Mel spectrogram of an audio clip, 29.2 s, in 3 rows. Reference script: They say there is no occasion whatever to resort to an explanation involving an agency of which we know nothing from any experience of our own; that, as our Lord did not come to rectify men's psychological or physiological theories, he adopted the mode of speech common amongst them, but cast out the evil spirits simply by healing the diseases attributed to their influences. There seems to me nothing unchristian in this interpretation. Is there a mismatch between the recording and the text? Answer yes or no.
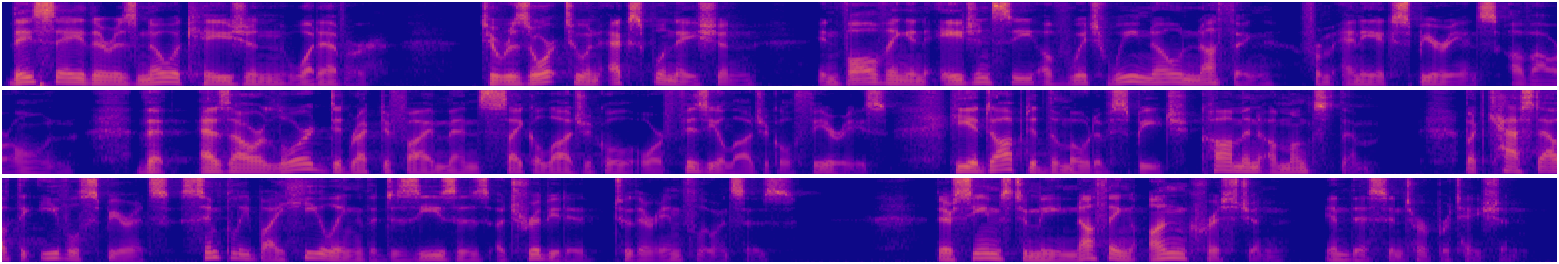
yes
